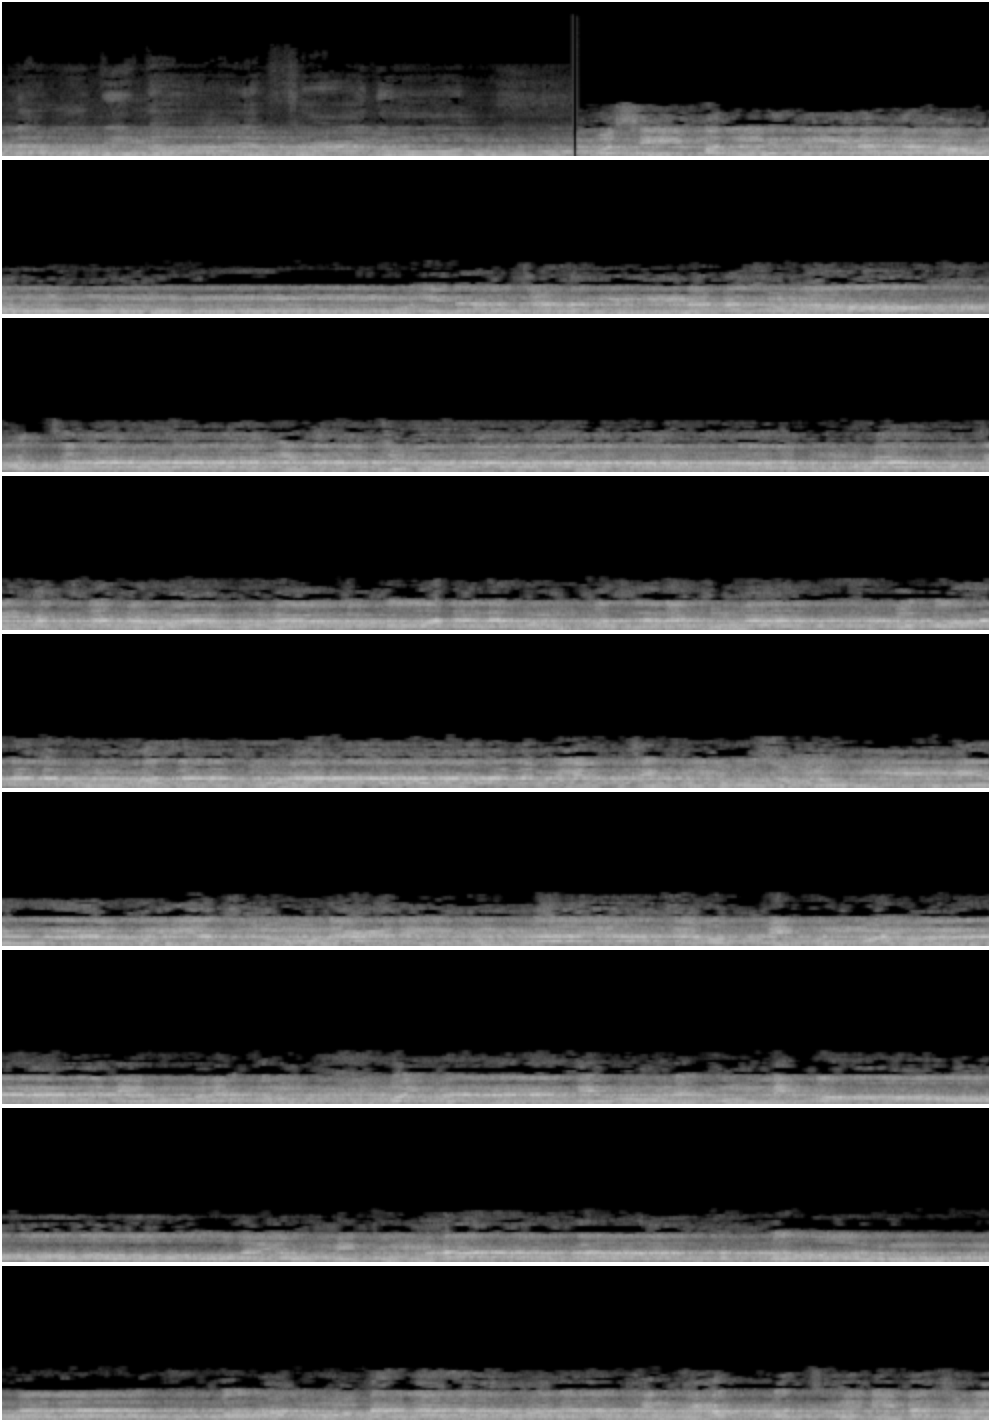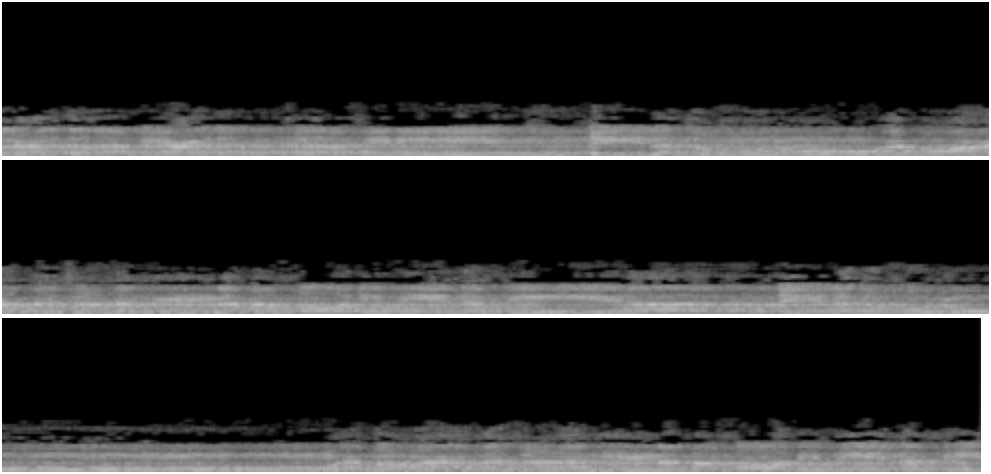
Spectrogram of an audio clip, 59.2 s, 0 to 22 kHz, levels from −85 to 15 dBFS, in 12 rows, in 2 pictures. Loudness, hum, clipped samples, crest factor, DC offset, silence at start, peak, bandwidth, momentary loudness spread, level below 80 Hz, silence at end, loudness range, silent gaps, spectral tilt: -17 LUFS; none; under 0.1%; 12 dB; under 0.1%; 0 s; -6 dBFS; 8 kHz; 5 LU; -66 dBFS; 0 s; 3 LU; none; -0.5 dB/octave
